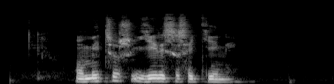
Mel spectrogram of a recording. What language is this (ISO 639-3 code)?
ell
